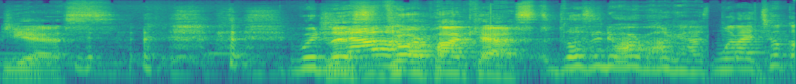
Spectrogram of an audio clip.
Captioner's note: laughs; whispers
